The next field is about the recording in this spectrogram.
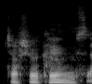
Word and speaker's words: Joshua Coombes: Honestly, you got it spot on, Joshua Coombes.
